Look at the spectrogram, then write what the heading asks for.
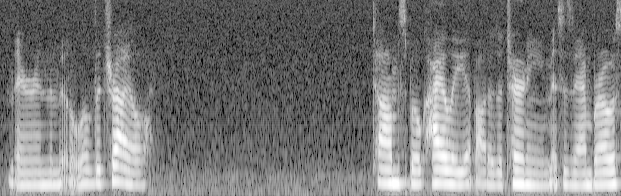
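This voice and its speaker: A woman playing a gentle, earnest young waitress, confiding hesitantly in an audio drama monologue. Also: mid-range voice, lightly acted, low-quality recording.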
